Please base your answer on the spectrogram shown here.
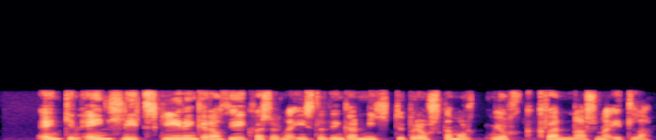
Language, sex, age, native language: Icelandic, female, 40-49, Icelandic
